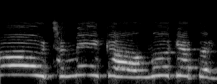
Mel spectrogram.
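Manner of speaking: put-on high, drawn-out baby-talk voice with long stretched vowels. Showing how people naturally talk to babies: high-pitched parentese, elongated vowels. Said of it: "that kind of high-pitched voice".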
